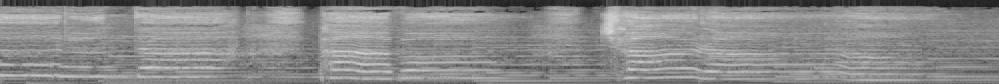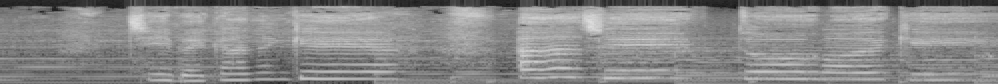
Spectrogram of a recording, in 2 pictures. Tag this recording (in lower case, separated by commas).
music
